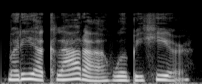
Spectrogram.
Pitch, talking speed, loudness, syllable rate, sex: 205 Hz, 150 wpm, -13 LUFS, 4.5 syllables/s, female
